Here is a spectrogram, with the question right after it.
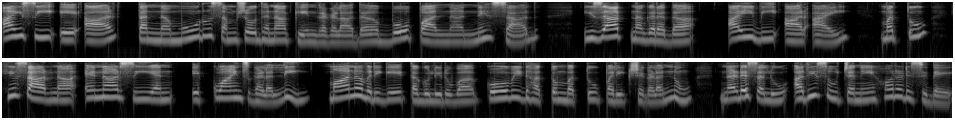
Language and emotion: Kannada, neutral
